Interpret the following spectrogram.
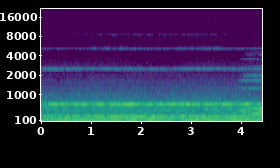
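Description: Ambient background music: held, steady synth-like chord tones with no beat.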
